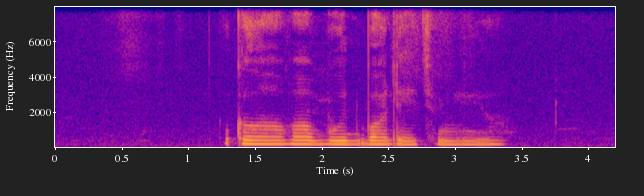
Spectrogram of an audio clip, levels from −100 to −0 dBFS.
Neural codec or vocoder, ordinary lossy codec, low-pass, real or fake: none; none; none; real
